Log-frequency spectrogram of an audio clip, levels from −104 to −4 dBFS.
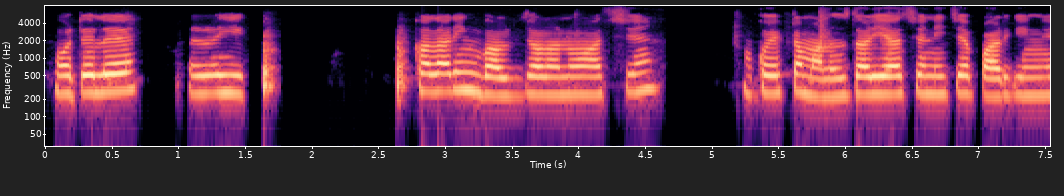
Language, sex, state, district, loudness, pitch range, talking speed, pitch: Bengali, female, West Bengal, Malda, -16 LUFS, 240-275 Hz, 105 wpm, 250 Hz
